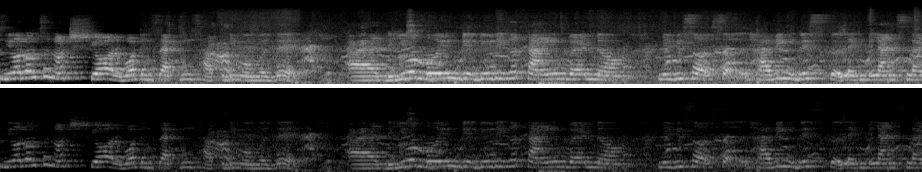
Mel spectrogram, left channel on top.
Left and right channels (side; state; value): right; quieter; 19.4 dB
